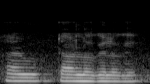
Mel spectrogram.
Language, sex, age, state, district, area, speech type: Assamese, male, 18-30, Assam, Lakhimpur, rural, spontaneous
